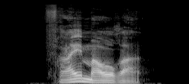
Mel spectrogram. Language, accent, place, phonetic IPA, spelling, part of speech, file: German, Germany, Berlin, [ˈfʁaɪ̯ˌmaʊ̯ʁɐ], Freimaurer, noun, De-Freimaurer.ogg
- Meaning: 1. Freemason 2. freemason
